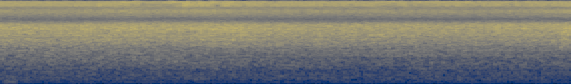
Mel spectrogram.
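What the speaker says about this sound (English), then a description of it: "We're going to cook that off now with our onions." Moose meat and onions sizzle in a pan, a loud, steady hiss that holds evenly from start to finish with no talking.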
